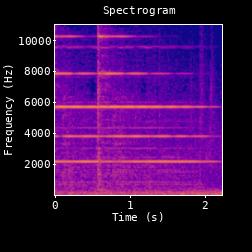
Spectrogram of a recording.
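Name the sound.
bell ringing sound effect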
